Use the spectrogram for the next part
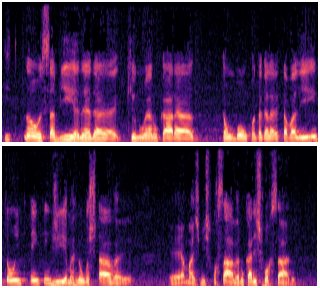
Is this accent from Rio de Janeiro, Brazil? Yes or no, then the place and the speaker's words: yes; Rio de Janeiro, Brazil; fui criado em Madureira.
